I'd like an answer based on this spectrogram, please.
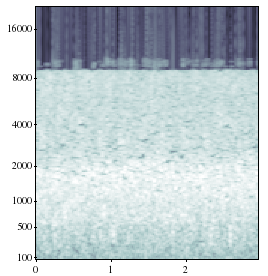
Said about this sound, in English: Thanks also to the Chief of Police is here. Give the Chief of Police a round of applause.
